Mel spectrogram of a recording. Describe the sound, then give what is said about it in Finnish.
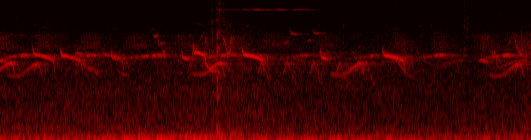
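Soft, continuous birdsong of quick, warbling chirps repeating over a low, steady outdoor rumble, with one brief sharper click partway through, from birds in their spring breeding season at the Vatnsmýri wetland nature reserve in central Reykjavík, Iceland. No one speaks. “Kuuntelemme kuitenkin nyt lintujen ääniä niiden keväiseen pesimisaikaan, sillä väliin kun kävelemme rakennuksen ympäri.”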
